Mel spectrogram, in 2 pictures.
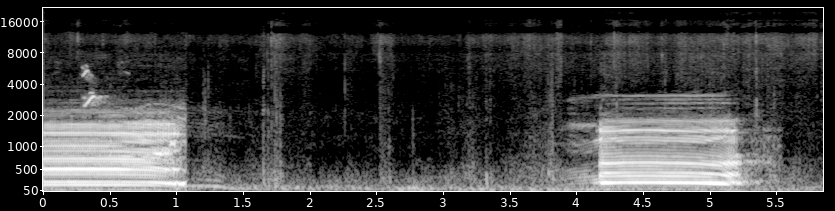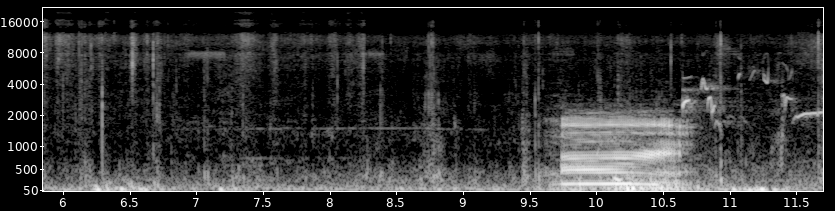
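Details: Fat, healthy village cattle from a roaming herd in rice fields give three long, deep, harmonic-rich moos, each about a second, spaced several seconds apart, with quiet rustling between them.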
